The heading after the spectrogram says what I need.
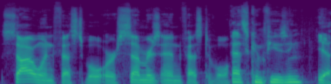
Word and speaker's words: Samhain: celebrate what they called, it's spelled Samhain, but pronounced Samhain Festival or Summer's End Festival.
